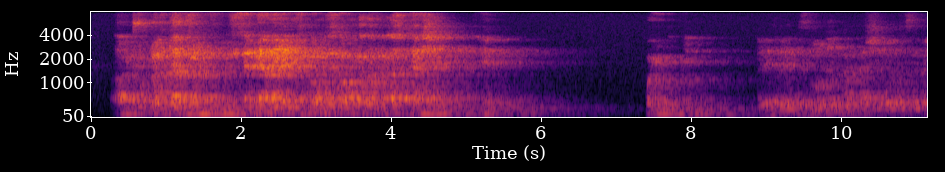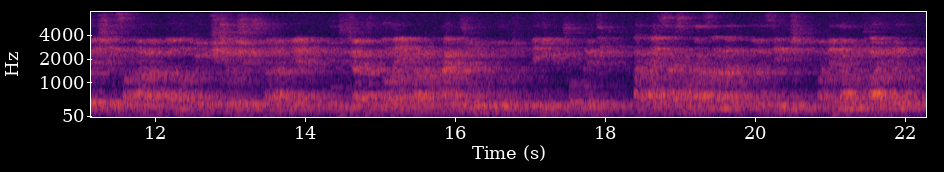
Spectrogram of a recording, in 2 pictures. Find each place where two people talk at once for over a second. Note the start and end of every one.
none

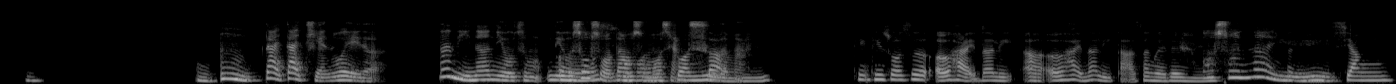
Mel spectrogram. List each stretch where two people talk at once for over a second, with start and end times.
5.6-7.5

